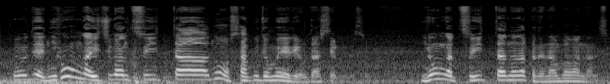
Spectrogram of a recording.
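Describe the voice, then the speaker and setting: Amid noticeable background noise, a man talks at a very fast pace in a high pitch, with very wide pitch swings and big swings in loudness. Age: 50s. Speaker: podcaster. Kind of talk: solo monologue. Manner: casual.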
